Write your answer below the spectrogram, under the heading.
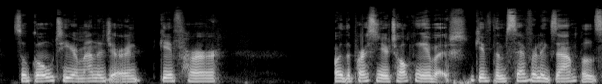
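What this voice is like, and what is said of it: Croaky voice. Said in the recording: “My voice is getting kind of croaky”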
